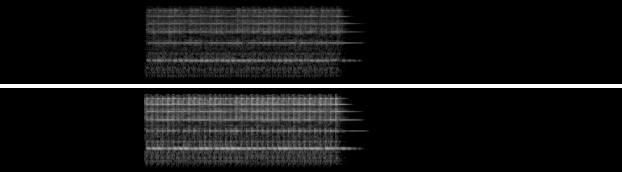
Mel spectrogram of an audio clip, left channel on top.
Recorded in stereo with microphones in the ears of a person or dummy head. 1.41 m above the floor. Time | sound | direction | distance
1.4 | a phone ringing | 55° right (ahead or behind) | 1.1 m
